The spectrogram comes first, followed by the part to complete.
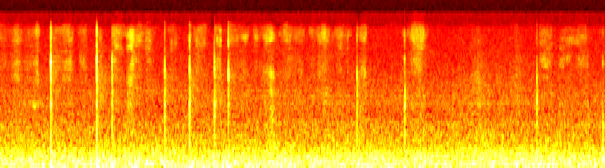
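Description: Chalk writing on a chalkboard, faint: irregular short taps and scratches as letters are written.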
